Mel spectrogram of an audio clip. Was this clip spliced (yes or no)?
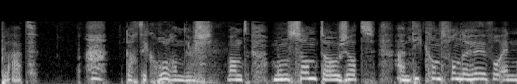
yes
